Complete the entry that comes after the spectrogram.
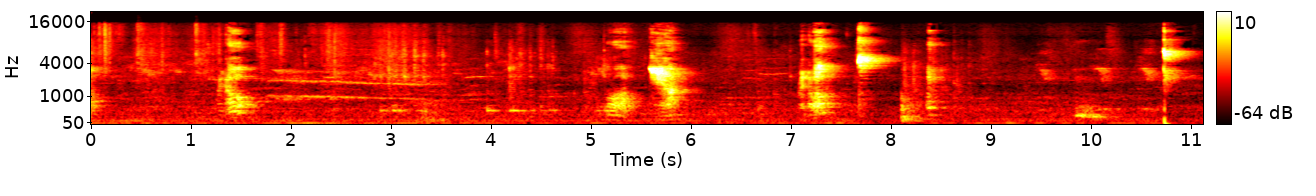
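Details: African grey parrot attempting speech: hoarse, voice-like phrases with drawn-out tones, scattered sharp clicks, and several brief bright whistles toward the end, in a quiet room.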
